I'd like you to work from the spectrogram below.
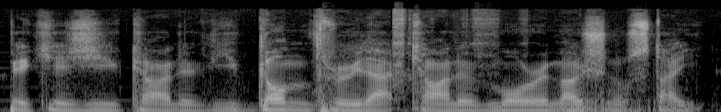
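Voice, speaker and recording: A man hosting a casual online music chat, talking softly and haltingly with many ums and restarts, over a home video call. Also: on the low side, little pitch movement. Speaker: host and singer-songwriter. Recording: loud guitar music behind.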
